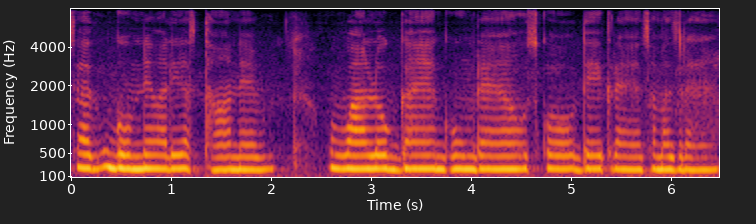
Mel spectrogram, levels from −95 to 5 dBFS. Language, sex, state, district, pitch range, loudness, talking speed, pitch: Hindi, female, Uttar Pradesh, Lucknow, 220-230 Hz, -14 LUFS, 175 wpm, 225 Hz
